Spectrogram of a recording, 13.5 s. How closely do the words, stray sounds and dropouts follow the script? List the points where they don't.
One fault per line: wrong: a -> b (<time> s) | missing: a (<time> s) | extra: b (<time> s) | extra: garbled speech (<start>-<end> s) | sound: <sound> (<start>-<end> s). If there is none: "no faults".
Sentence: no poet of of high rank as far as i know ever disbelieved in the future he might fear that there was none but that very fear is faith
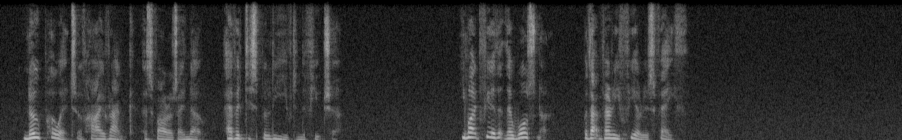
missing: of (1.3 s)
